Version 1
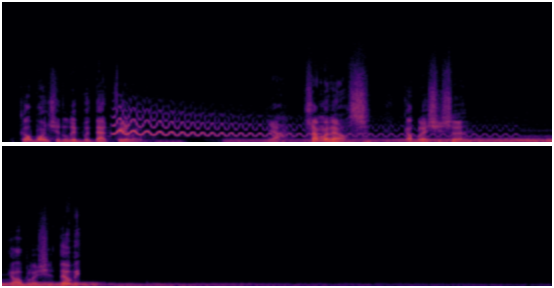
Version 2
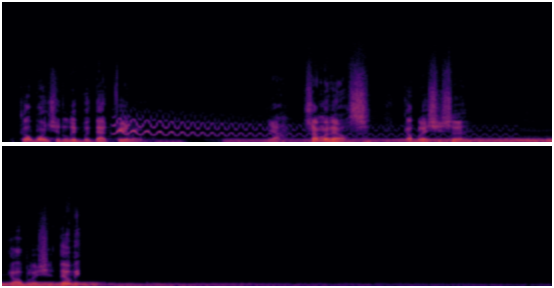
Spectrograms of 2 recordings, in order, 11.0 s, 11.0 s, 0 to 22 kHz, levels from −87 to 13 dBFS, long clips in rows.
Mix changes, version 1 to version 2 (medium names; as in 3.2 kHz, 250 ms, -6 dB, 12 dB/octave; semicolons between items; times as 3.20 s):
first sound: add distance through air 410 m; master: add high-order bell 1.1 kHz -13 dB 1.1 oct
